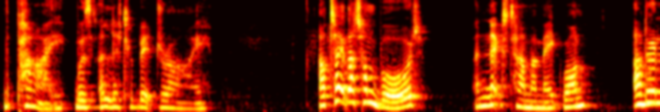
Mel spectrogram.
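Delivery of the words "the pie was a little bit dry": soft whispered aside; whispering. Real, not acted. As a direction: whisper it like a secret. Repeats criticism in whisper.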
